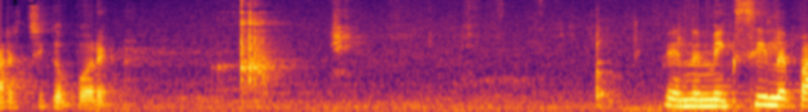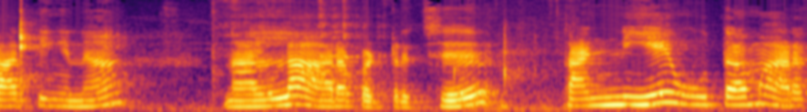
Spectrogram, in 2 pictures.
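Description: A woman talking, with a knock and light clinks from a stainless-steel mixer-grinder jar and utensils being handled on a counter.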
